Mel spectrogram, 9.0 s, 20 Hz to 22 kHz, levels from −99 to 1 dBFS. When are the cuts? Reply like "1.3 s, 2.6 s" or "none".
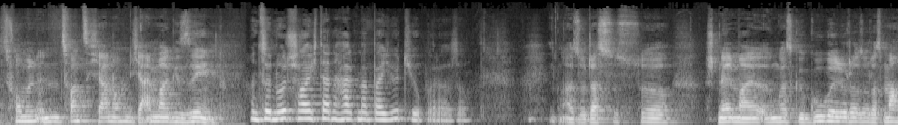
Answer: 2.4 s, 5.6 s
